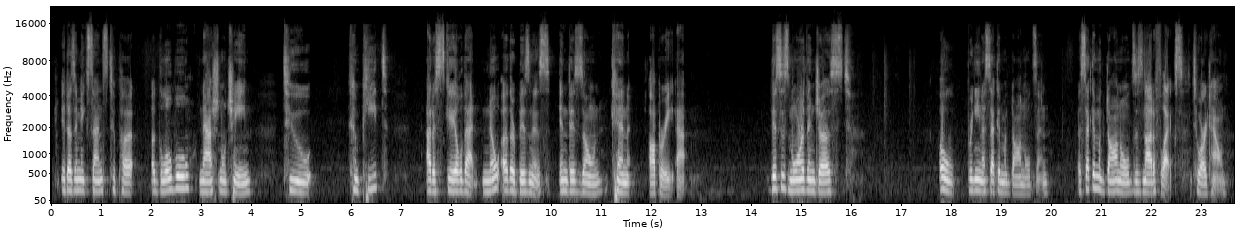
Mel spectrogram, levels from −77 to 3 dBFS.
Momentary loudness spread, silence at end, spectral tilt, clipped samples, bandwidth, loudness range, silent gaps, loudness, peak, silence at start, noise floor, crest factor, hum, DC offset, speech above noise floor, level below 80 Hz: 12 LU; 0.2 s; -4.5 dB/octave; under 0.1%; 16.5 kHz; 5 LU; none; -17 LUFS; 0 dBFS; 0.2 s; -57 dBFS; 16 dB; none; under 0.1%; 40 dB; -50 dBFS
